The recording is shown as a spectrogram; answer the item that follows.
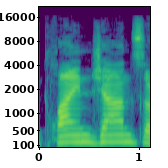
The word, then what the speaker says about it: Kleinjans: I've, until this year, I've never heard people pronounce the J like that. I went to high school with people in his family. His cousin is a friend of mine, and we always said Kleinjans.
